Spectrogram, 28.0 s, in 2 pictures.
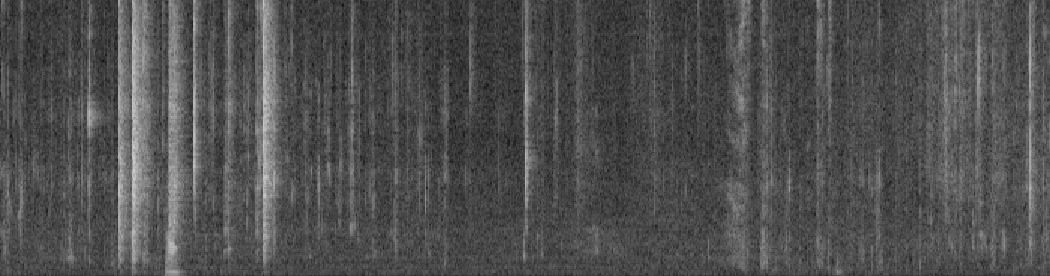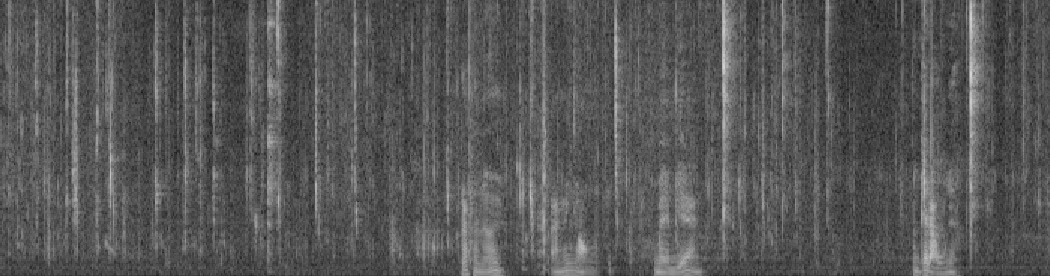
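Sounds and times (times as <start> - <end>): chewing seafood with crunches: 0.0 - 28.0.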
